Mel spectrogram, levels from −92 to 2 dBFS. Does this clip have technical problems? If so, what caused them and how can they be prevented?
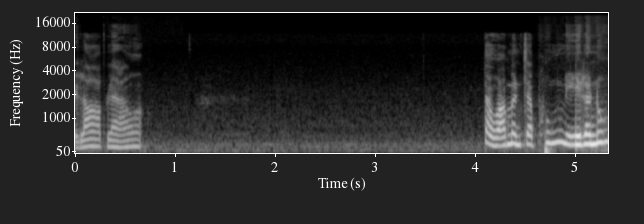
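Yes. Short concealed packet loss: around 1.95 to 1.99 s, about 20 ms of audio missed the decoder, and the receiver extended the preceding sound to bridge it, leaving a brief smear. A steadier network path, or forward error correction in the codec, prevents this.

Microphone volume stepped up: at 5.0 s the call software raised the input gain in one jump of about 10 dB, so speech and background suddenly get louder together. Setting a fixed microphone level beforehand and disabling automatic input gain adjustment prevents it.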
